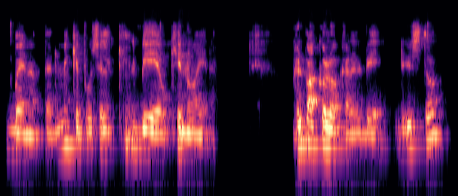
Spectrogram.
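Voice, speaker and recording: A man's voice: medium pitch, brisk, loud music behind the voice. Patient male teacher on a video call. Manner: patient, encouraging, asks many questions. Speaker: primary school teacher. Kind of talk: online class with children. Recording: dull lo-fi sound, faint noise.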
